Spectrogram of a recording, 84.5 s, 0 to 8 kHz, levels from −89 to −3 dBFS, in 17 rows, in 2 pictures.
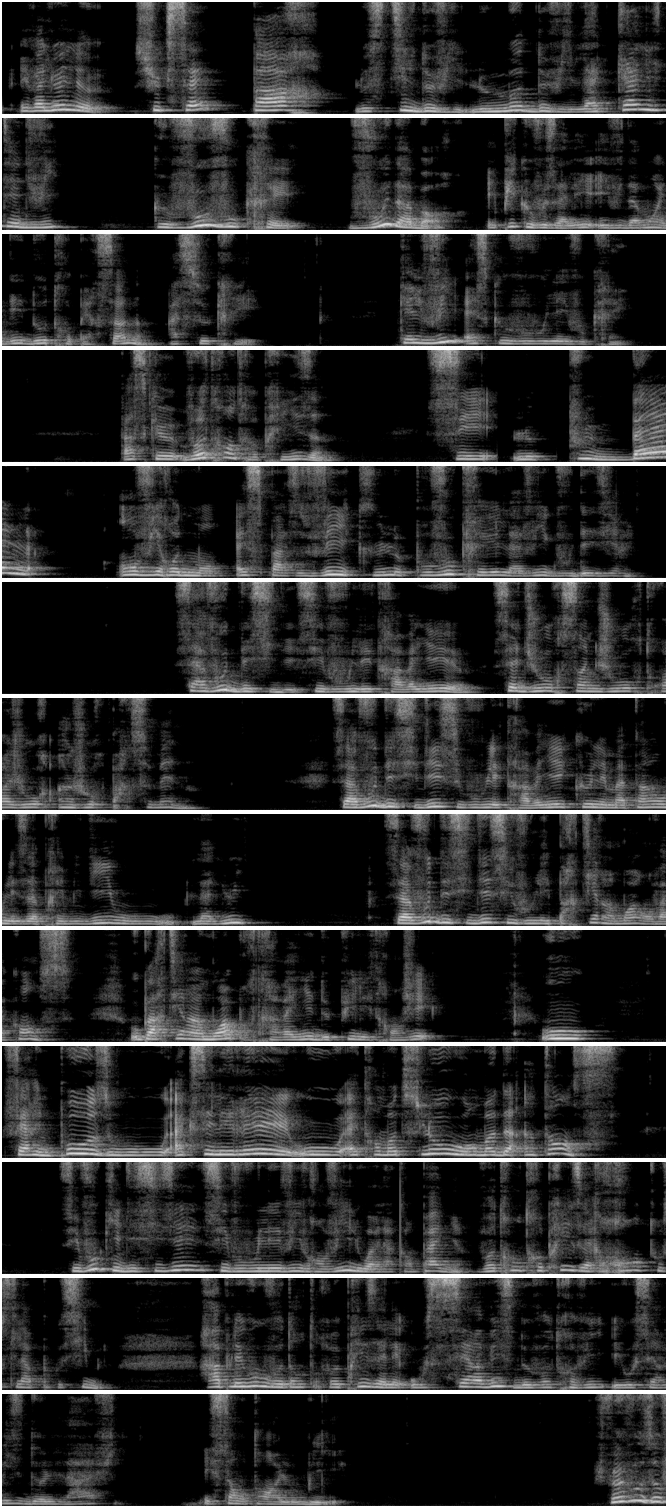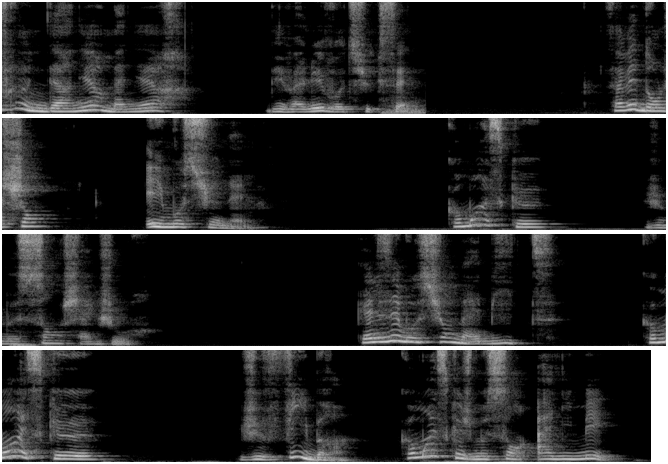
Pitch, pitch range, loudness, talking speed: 215 Hz, 190-255 Hz, -28 LUFS, 155 wpm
